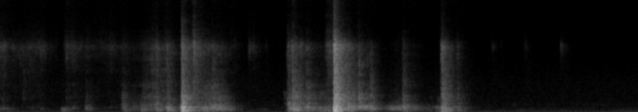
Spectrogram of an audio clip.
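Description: Someone rummaging in an open refrigerator: a run of knocks, clunks and rattles as containers on the shelves are moved. The loudest clunks come about two and four seconds in, and it stops about six seconds in.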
